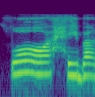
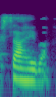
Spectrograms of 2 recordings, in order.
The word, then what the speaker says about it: صاحب: Swahiba, not sahiba.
